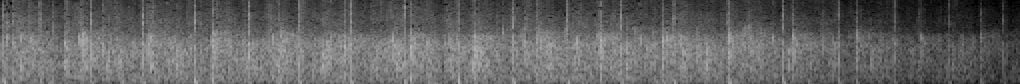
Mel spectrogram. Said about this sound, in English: On behalf of One Omaha, I'd like to thank all three of our mayoral candidates for participating tonight. If we could just give a round of applause.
